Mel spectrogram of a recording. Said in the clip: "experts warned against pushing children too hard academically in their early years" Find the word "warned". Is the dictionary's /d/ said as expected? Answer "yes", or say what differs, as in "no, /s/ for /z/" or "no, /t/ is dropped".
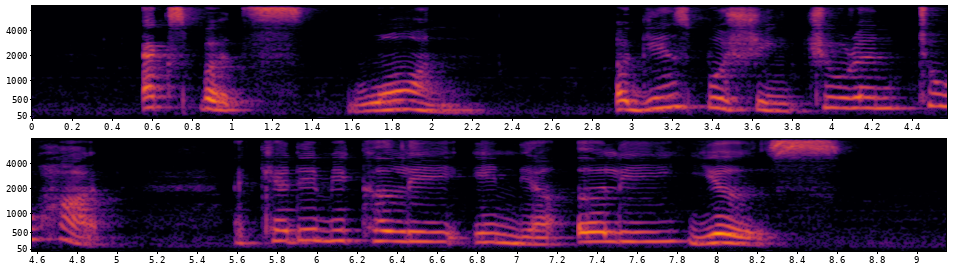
no, /d/ is dropped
